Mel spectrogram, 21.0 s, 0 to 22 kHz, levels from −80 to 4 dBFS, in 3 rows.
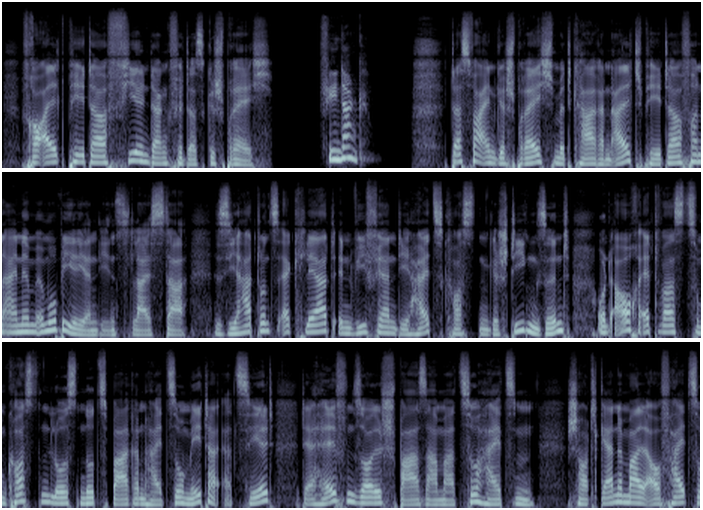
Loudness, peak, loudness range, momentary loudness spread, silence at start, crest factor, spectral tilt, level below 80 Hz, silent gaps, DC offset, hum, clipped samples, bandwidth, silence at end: -22 LUFS; -8 dBFS; 1 LU; 6 LU; 0.05 s; 14 dB; -4.5 dB/octave; -40 dBFS; 2.70-3.12 s, 3.85-4.09 s; under 0.1%; none; under 0.1%; 18 kHz; 0 s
